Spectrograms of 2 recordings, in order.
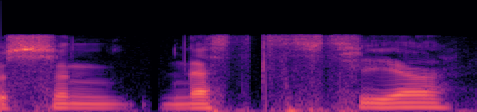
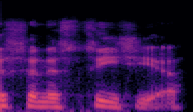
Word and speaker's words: synesthesia: CYN, syn, SES, the, THE, and SIA, SIA. Synesthesia.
